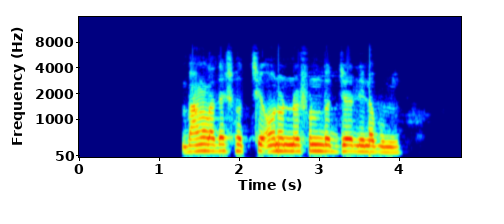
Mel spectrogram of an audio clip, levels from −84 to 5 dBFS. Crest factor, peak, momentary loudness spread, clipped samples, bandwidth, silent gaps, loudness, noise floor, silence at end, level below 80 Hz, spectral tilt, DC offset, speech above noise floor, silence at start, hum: 14 dB; -2 dBFS; 7 LU; under 0.1%; 6.2 kHz; none; -13 LUFS; -70 dBFS; 0.8 s; -54 dBFS; -10 dB/octave; under 0.1%; 57 dB; 1.3 s; none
